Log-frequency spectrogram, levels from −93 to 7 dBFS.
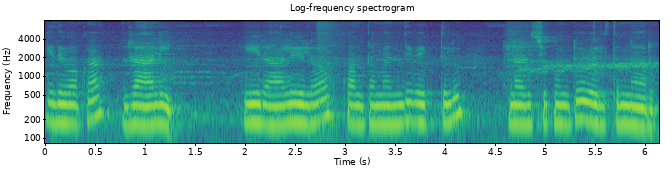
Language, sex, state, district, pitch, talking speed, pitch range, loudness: Telugu, female, Andhra Pradesh, Srikakulam, 175 Hz, 105 wpm, 170-180 Hz, -14 LUFS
